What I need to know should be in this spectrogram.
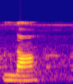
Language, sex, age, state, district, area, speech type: Punjabi, female, 18-30, Punjab, Bathinda, rural, read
